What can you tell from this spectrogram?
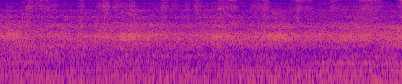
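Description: Steady outdoor background noise: a heavy low rumble with a softer hiss above it, growing a little louder near the end.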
